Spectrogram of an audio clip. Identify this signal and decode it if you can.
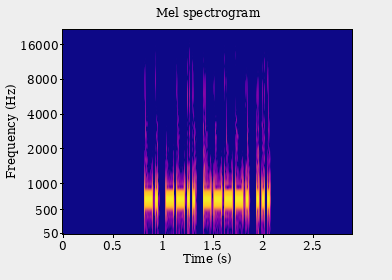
Morse code, heard as a keyed tone, about 46 wpm, 700 Hz. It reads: NZ9S
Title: USA Call Signs - 4 Characters - Repeated 3x - 45wpm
